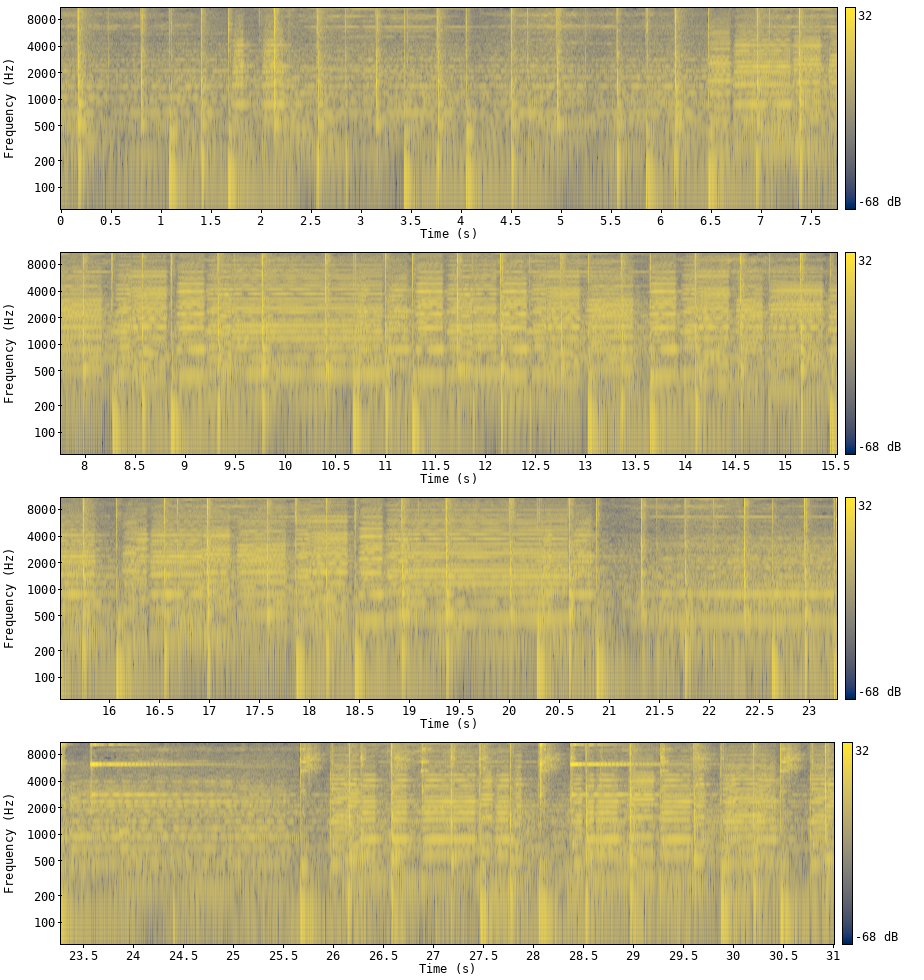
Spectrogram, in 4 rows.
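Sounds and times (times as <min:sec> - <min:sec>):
sustained melodic notes: 0:00.0 - 0:31.0
hand drum strokes: 0:25.6 - 0:31.0.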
